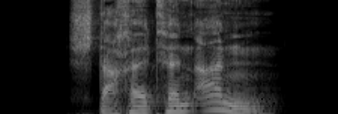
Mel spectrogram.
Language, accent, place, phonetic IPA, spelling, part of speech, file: German, Germany, Berlin, [ˌʃtaxl̩tn̩ ˈan], stachelten an, verb, De-stachelten an.ogg
- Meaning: inflection of anstacheln: 1. first/third-person plural preterite 2. first/third-person plural subjunctive II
